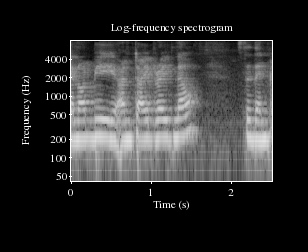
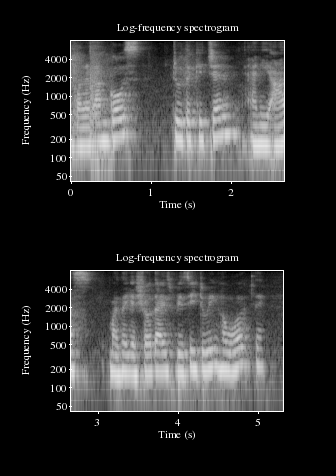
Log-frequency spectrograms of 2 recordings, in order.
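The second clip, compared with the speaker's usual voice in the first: plain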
